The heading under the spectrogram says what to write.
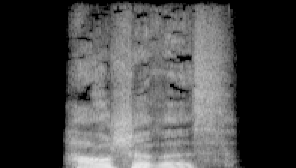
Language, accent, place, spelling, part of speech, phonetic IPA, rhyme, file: German, Germany, Berlin, harscheres, adjective, [ˈhaʁʃəʁəs], -aʁʃəʁəs, De-harscheres.ogg
- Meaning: strong/mixed nominative/accusative neuter singular comparative degree of harsch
